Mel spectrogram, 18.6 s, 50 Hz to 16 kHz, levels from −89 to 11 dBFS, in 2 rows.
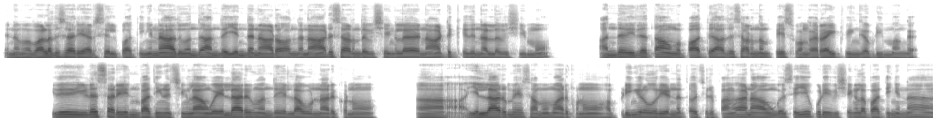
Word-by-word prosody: நம்ம 110 Hz, +2 st, -2 dB
வலதுசாரி 130 Hz, +2 st, +2 dB
அரசியல் 115 Hz, +1 st, -3 dB
பார்த்தீங்கன்னா 115 Hz, +4 st, +1 dB
அது 120 Hz, -, 0 dB
வந்து 125 Hz, +3 st, 0 dB
அந்த 115 Hz, -2 st, -1 dB
எந்த 125 Hz, +3 st, +1 dB
நாடோ 120 Hz, +2 st, +3 dB
அந்த 120 Hz, -2 st, -2 dB
நாடு 140 Hz, +5 st, +3 dB
சார்ந்த 125 Hz, -3 st, +1 dB
விஷயங்கள 120 Hz, +3 st, -1 dB, 0.2 s
நாட்டுக்கு 135 Hz, +3 st, -1 dB
எது 125 Hz, -, -2 dB
நல்ல 115 Hz, 0 st, 0 dB
விஷயமோ 110 Hz, +2 st, -7 dB, 0.6 s
அந்த 130 Hz, +4 st, 0 dB
இதத்தான் 140 Hz, +2 st, +1 dB
அவங்க 120 Hz, -3 st, 0 dB
பார்த்து 120 Hz, +2 st, +1 dB
அது 120 Hz, 0 st, -2 dB
சார்ந்துதான் 125 Hz, -1 st, -2 dB
பேசுவாங்க. 110 Hz, -3 st, -4 dB
ரைட் 115 Hz, 0 st, 0 dB
விங் 110 Hz, -2 st, -4 dB
அப்டிம்பாங்க. 100 Hz, -1 st, -6 dB, 0.7 s
இதே 150 Hz, -, +3 dB, 0.2 s
இடதுசாரின்னு 145 Hz, -1 st, +2 dB
பார்த்தீங்கன்னு 130 Hz, 0 st, +2 dB
வச்சுக்கங்களேன் 125 Hz, +3 st, +2 dB
அவங்க 125 Hz, -1 st, +3 dB
எல்லாரும் 145 Hz, 0 st, +4 dB
வந்து 130 Hz, +1 st, -3 dB
"எல்லாம் 125 Hz, 0 st, +1 dB
ஒண்ணா 125 Hz, +1 st, 0 dB
இருக்கணும். 110 Hz, -2 st, -4 dB, 0.5 s
அ -, -, -1 dB, 0.6 s
எல்லாருமே 145 Hz, +3 st, +4 dB
சமமா 130 Hz, +3 st, -1 dB
இருக்கணும்" 120 Hz, +1 st, -3 dB
அப்படிங்கிற 135 Hz, +7 st, -2 dB
ஒரு 125 Hz, -, +1 dB
எண்ணத்தை 130 Hz, +2 st, -5 dB
வச்சிருப்பாங்க. 115 Hz, +3 st, -5 dB
ஆனா 140 Hz, -1 st, +1 dB
அவங்க 130 Hz, -1 st, -2 dB
செய்யக்கூடிய 150 Hz, 0 st, -1 dB
விஷயங்கள 135 Hz, +2 st, -3 dB
பார்த்தீங்கன்னா 130 Hz, +3 st, -3 dB
125 Hz, 160 wpm, -23 LUFS, 115-135 Hz, 0.7 s, எல்லாரும்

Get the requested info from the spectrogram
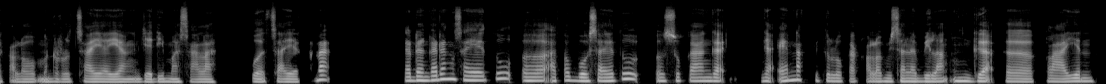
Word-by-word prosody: kalau 125 Hz, -1 st, -4 dB
menurut 125 Hz, 0 st, -4 dB
saya 125 Hz, -1 st, +1 dB
yang 125 Hz, 0 st, +1 dB
jadi 125 Hz, 0 st, -1 dB
masalah 120 Hz, -1 st, -1 dB, 0.4 s
buat 130 Hz, -2 st, 0 dB
saya, 125 Hz, -1 st, -1 dB
karena 215 Hz, +2 st, +1 dB, 0.8 s
kadang-kadang 190 Hz, +7 st, +4 dB
saya 190 Hz, -2 st, +2 dB
itu, 265 Hz, +7 st, -3 dB
eee, 170 Hz, 0 st, +2 dB
atau 170 Hz, +3 st, -2 dB
bos 165 Hz, 0 st, +4 dB
saya 160 Hz, 0 st, +3 dB
itu 255 Hz, +7 st, +1 dB, 0.2 s
e 165 Hz, -, -2 dB
suka 165 Hz, -1 st, +2 dB
nggak 160 Hz, -1 st, +2 dB, 0.4 s
nggak 155 Hz, -, -1 dB
enak 195 Hz, +5 st, +2 dB
gitu 165 Hz, -2 st, -9 dB
loh 145 Hz, 0 st, -1 dB
Kak, 130 Hz, +1 st, -6 dB
kalau 135 Hz, -, -2 dB
misalnya 140 Hz, 0 st, +1 dB
bilang 140 Hz, 0 st, +1 dB
enggak 155 Hz, -1 st, +3 dB
ke 135 Hz, -2 st, +1 dB
klien, 140 Hz, +2 st, 0 dB
145 Hz, 170 wpm, -24 LUFS, 130-170 Hz, 0.8 s, kadang-kadang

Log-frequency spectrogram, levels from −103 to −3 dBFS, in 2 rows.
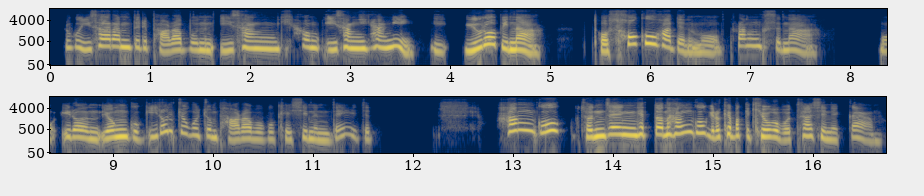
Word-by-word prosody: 그리고 275 Hz, 0 st, -6 dB
이 230 Hz, -1 st, -4 dB
사람들이 290 Hz, -3 st, 0 dB
바라보는 215 Hz, +1 st, -4 dB
이상형 245 Hz, +5 st, -2 dB
이상향이 265 Hz, +4 st, +1 dB, 0.2 s
이 190 Hz, -5 st, -9 dB, 0.2 s
유럽이나 225 Hz, -, +4 dB, 0.5 s
더 190 Hz, -, +1 dB
서구화된 360 Hz, -, +2 dB
뭐 170 Hz, -2 st, -8 dB
프랑스나 290 Hz, -10 st, -7 dB, 0.6 s
뭐 -, -, -11 dB
이런 230 Hz, -6 st, -2 dB
영국 220 Hz, -3 st, +2 dB
이런 385 Hz, -, -3 dB
쪽을 315 Hz, -7 st, -7 dB
좀 250 Hz, -3 st, -5 dB
바라보고 190 Hz, -1 st, -6 dB
계시는데 195 Hz, -, -9 dB
이제 205 Hz, -5 st, -14 dB, 1.3 s
한국? 435 Hz, 0 st, +3 dB
전쟁했던 295 Hz, +4 st, +5 dB
한국 345 Hz, +1 st, +1 dB
이렇게밖에 265 Hz, +2 st, 0 dB
기억을 245 Hz, -1 st, +2 dB
못 180 Hz, +8 st, -9 dB
하시니까. 220 Hz, -5 st, -5 dB
250 Hz, 270 characters per minute, -22 LUFS, 210-300 Hz, 1.3 s, 전쟁했던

